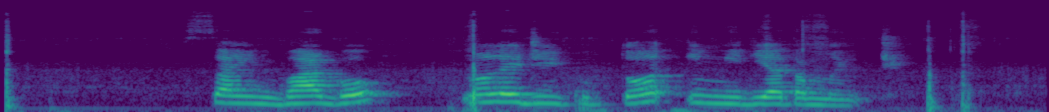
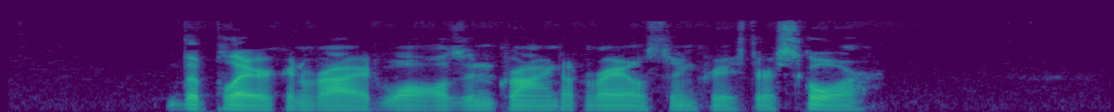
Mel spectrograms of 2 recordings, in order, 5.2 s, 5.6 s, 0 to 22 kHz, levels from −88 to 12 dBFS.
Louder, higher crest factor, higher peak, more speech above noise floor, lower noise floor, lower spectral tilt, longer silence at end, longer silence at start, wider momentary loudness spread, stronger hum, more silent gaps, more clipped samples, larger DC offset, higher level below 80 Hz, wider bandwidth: about the same, -27 LUFS vs -27 LUFS; second, 20 dB vs 28 dB; second, -8 dBFS vs -2 dBFS; second, 38 dB vs 45 dB; second, -65 dBFS vs -72 dBFS; first, -6.5 dB/octave vs -4.5 dB/octave; second, 0.4 s vs 1.25 s; second, 0.05 s vs 0.85 s; first, 20 LU vs 11 LU; neither; neither; neither; neither; second, -56 dBFS vs -50 dBFS; about the same, 11.5 kHz vs 11.5 kHz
